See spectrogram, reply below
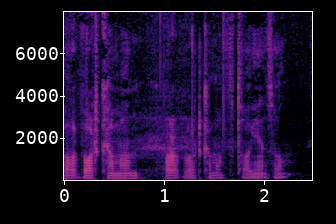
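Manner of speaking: near whisper. Speaker acts out asking at the checkout for a special magazine, quieter, almost whispering. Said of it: "börja prata lite tystare".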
